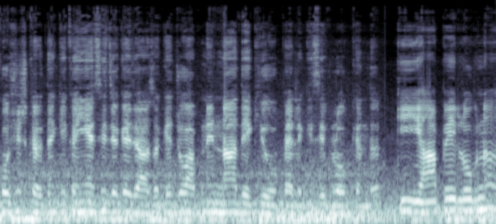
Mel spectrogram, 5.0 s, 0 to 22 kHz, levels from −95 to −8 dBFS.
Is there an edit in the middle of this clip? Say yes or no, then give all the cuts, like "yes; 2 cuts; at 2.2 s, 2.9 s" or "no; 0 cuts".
yes; 1 cut; at 3.8 s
